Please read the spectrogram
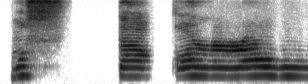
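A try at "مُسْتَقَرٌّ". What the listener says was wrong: Mustaqorru. Mustaqorru. Nah, bukan row, tapi ru. Ru. Mustaqorru. Ya, ru.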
